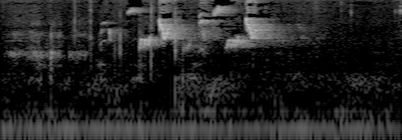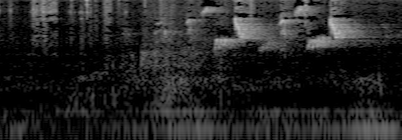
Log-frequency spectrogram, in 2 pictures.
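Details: Common Nightingale in full song during the night, recorded very near the bird: two separate bursts of high, varied chirps and sliding notes with a short pause between them, and faint background hiss.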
